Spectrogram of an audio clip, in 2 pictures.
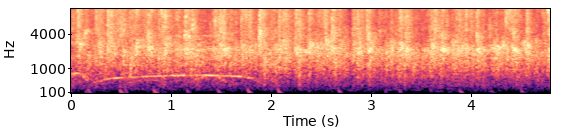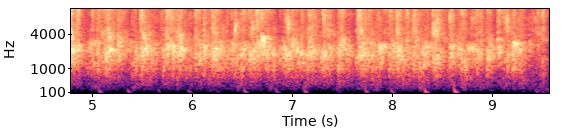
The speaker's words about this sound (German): Und an der Stelle könnt ihr noch mal einen fetten Applaus an den SWR geben. Ja, danke SWR.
